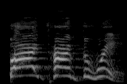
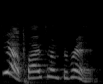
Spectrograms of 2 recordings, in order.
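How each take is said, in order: First: It is said in an outraged tone. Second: It is said in a casual, offhand tone.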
